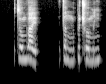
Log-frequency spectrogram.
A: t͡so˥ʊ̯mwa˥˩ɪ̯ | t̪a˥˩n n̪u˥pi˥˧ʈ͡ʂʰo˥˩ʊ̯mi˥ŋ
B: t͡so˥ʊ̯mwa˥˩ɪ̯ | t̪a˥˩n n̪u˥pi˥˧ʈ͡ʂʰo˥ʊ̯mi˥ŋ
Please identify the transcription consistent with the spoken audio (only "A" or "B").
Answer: A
